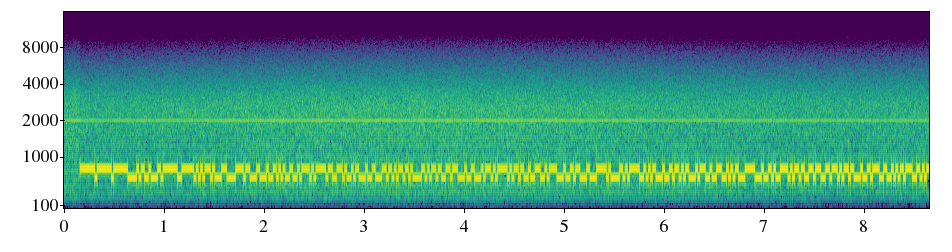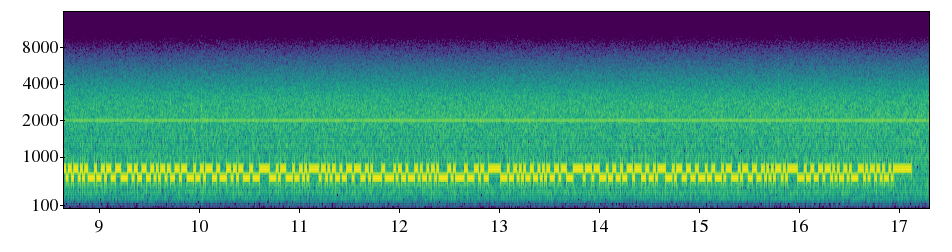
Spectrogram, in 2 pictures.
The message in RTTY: VYZOA SGXWD NFEFP HXFLG AMEXR JHLRM BFPPF URUFJ WNIFP UNAMH XJLUE DEENV SRPMQ LUGHI HHIYX PSZFD

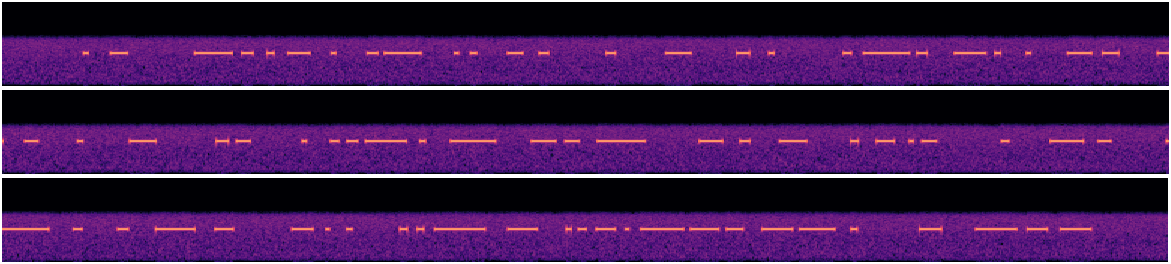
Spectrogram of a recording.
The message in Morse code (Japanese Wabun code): none

